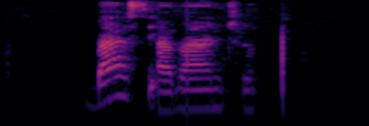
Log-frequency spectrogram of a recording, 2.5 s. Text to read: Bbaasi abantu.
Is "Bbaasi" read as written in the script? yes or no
yes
